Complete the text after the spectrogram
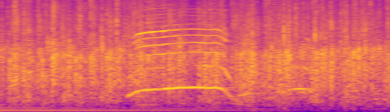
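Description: A young woman cheers and whoops.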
